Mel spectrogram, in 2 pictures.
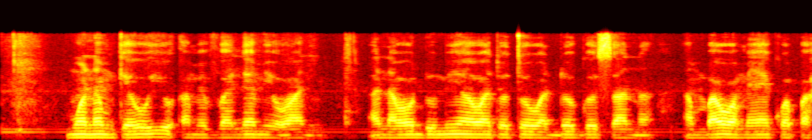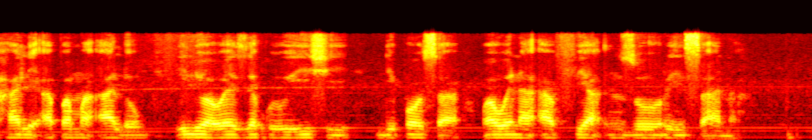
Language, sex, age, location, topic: Swahili, male, 36-49, Kisumu, health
